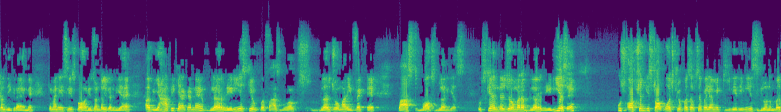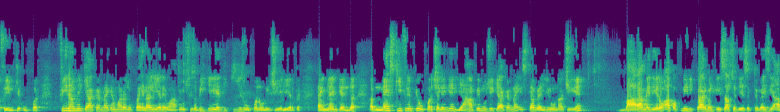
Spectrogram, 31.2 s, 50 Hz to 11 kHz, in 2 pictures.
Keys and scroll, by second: 19.3 u, 23.6 k, 27.3-28.2 typing.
